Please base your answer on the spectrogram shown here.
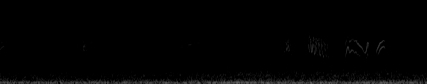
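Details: A bluebird at nest box #1, recorded 2 March 2023, gives soft rising whistles, then a quick burst of warbled chattering notes, over a steady low outdoor rumble.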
